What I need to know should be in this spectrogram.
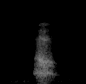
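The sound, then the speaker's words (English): A deep breath drawn in and let out during a group exercise of filling the space with light and love, heard as one short, breathy rush of air, loud against an otherwise near-silent background. “let's take a deep breath and release it.”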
